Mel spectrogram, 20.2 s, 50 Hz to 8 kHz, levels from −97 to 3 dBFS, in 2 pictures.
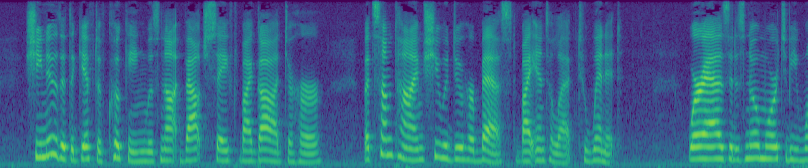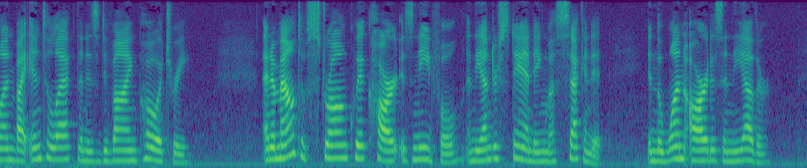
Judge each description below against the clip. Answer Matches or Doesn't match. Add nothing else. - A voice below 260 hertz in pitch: Matches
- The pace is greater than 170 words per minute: Matches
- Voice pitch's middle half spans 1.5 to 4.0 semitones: Matches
